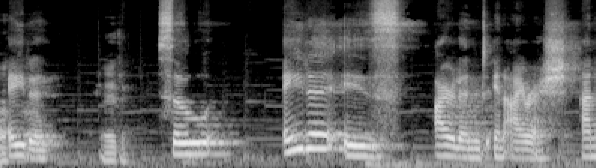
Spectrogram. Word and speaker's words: Éire: And actually your slender R sounded very good. It's nearly like people say like a Spanish D. Ede. Ede. So Ede is Ireland in Irish,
